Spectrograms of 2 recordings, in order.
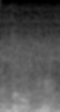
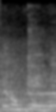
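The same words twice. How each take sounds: First: It is said in a gruff wolf-like voice. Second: It is said in a put-on old-lady voice. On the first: The speaker drops the disguise and shows a threat. "used his real wolfy voice" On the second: The speaker is pretending to be someone harmless. "He was using his fake-sounding old lady voice again"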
